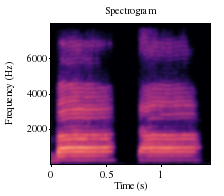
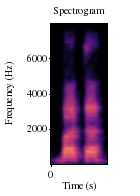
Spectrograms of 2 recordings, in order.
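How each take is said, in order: First: The letter names are long and drawn out. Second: The letter names are short and rushed. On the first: The speaker calls it right. "इतने बड़े बड़े होते हैं" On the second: The speaker calls it wrong. "ऐसे जल्दी नहीं होता"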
